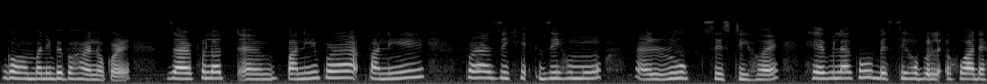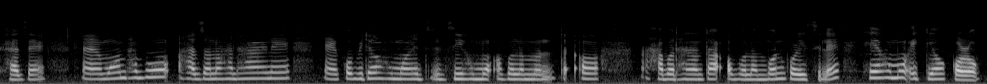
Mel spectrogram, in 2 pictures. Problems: none marked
